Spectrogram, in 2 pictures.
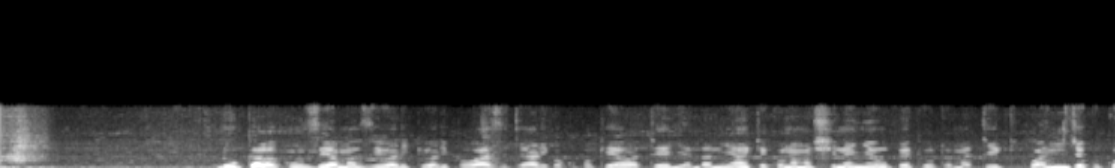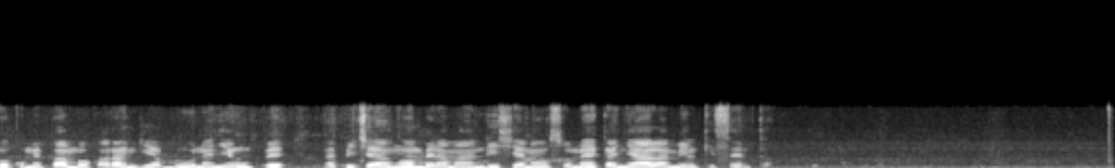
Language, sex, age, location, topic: Swahili, male, 18-24, Dar es Salaam, finance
